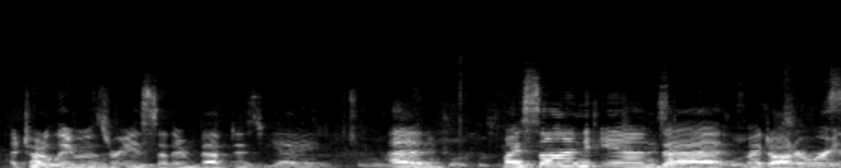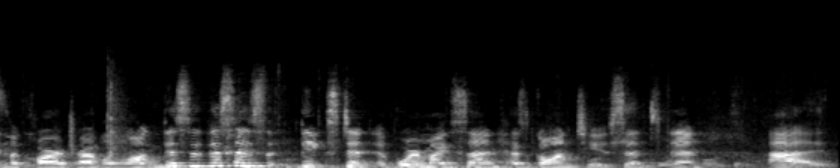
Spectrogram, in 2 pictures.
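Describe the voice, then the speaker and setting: A woman in her thirties doing a stand-up comedy set in a brash, sarcastic way with quick punchlines. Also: a little high, fairly bright tone. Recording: echoey room, far from mic.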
